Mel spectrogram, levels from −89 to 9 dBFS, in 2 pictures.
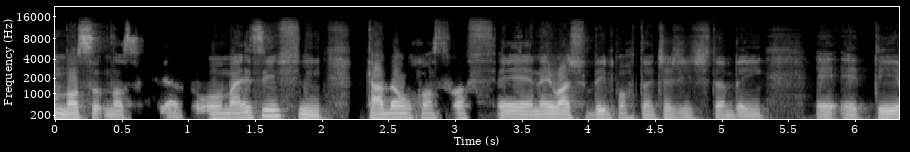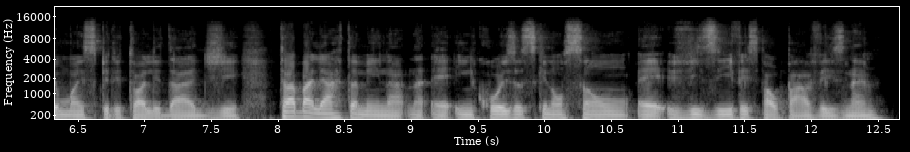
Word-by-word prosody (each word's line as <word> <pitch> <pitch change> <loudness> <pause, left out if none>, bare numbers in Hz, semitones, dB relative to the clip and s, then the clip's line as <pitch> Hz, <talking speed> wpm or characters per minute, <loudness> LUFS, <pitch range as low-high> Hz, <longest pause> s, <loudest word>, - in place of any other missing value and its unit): o - - +3
nosso 115 -1 +5
nosso 100 -1 0 0.2
criador, 105 +6 -1
mas 135 +6 +2
enfim, 150 - +2 0.3
cada 120 0 +5
um 125 - +3
com 125 0 -3
a - - 0
sua 120 +1 -3
fé, 105 -2 +2
né. 105 +1 +4
Eu 115 - +6
acho 110 0 +2
bem 110 - +2
importante 110 -3 -5
a - - 0
gente 95 0 -6
também 90 -2 -2 0.4
é 95 +2 -1
é - - +1
ter 105 +2 +2
uma 100 -1 0
espiritualidade, 95 -2 -2 0.3
trabalhar 130 -5 +3
também 105 -5 0
na 90 -1 0
na, 105 -3 -5
eh, 95 -2 -2
em 105 -2 -1
coisas 105 -1 +1
que 115 - -2
não 105 - 0
são, 100 -1 -1
eh, 100 -1 +2
visíveis, 105 +1 -1
palpáveis, 90 -2 -2
né? 90 +2 -1
105 Hz, 185 wpm, -23 LUFS, 95-110 Hz, 0.4 s, Eu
